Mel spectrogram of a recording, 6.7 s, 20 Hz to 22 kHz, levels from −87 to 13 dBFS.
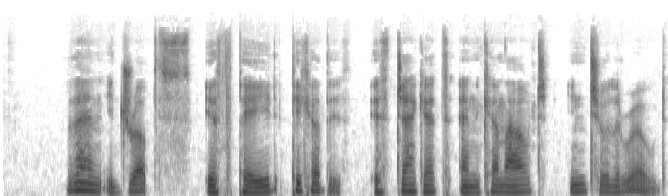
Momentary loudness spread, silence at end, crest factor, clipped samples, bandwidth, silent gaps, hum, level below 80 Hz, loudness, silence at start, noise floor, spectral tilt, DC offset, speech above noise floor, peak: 7 LU; 0.1 s; 18 dB; under 0.1%; 12.5 kHz; none; none; -48 dBFS; -20 LUFS; 0.65 s; -66 dBFS; -5 dB/octave; under 0.1%; 46 dB; -2 dBFS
